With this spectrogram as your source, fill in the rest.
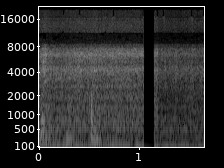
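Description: Chopped onions with salt sizzling in a pan while being stirred, a steady close frying hiss with a brief scrape of the spoon, cut by a short dropout.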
